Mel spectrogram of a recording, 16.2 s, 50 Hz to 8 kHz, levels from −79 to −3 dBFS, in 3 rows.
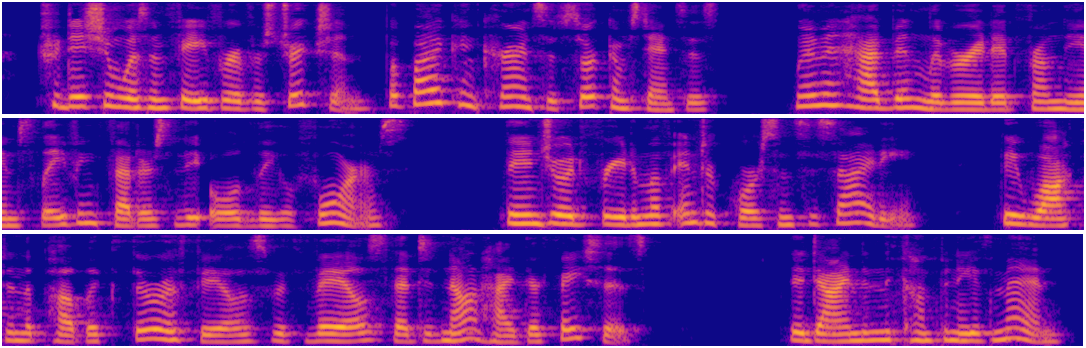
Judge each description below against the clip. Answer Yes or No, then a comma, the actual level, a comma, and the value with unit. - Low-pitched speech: No, high, 205 Hz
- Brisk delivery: No, average, 195 wpm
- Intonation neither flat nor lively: Yes, average, 4.4 semitones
